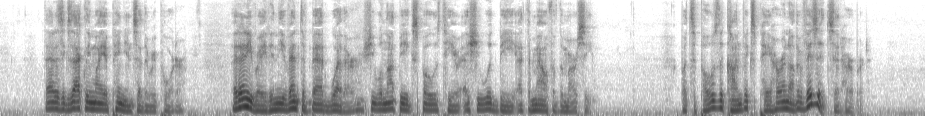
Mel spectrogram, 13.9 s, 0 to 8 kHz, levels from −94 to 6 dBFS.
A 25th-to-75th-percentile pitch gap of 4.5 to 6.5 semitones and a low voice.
Yes: average, 4.9 semitones; low, 100 Hz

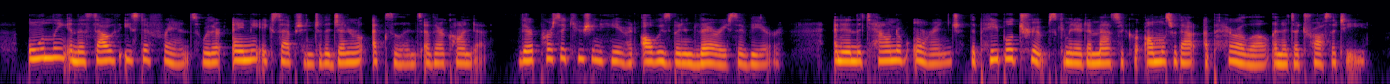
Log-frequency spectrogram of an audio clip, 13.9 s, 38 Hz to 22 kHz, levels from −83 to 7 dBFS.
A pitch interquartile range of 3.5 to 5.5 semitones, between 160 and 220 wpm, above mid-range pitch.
No: average, 3.1 semitones; average, 190 wpm; high, 205 Hz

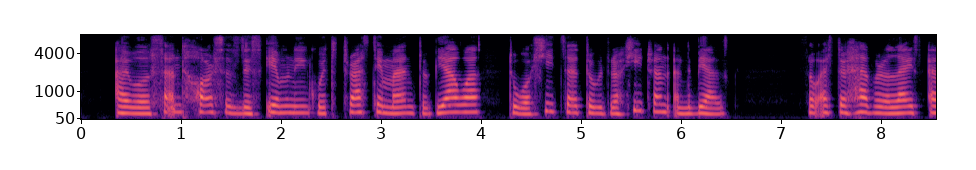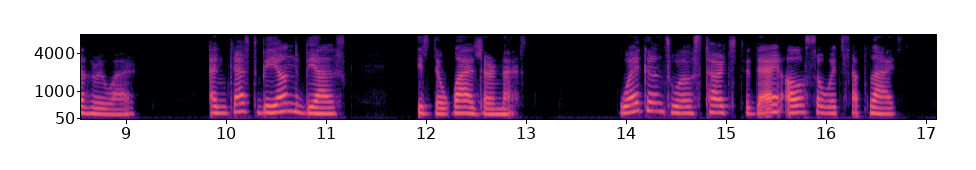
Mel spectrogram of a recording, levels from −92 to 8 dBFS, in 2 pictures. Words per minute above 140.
No: slow, 135 wpm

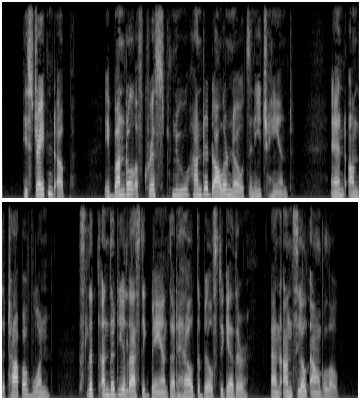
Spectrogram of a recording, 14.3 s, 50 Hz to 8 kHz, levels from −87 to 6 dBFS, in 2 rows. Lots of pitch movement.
No: average, 3.9 semitones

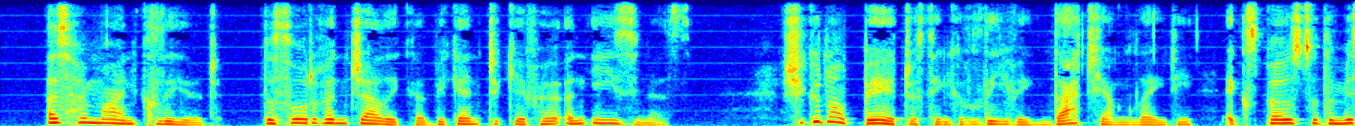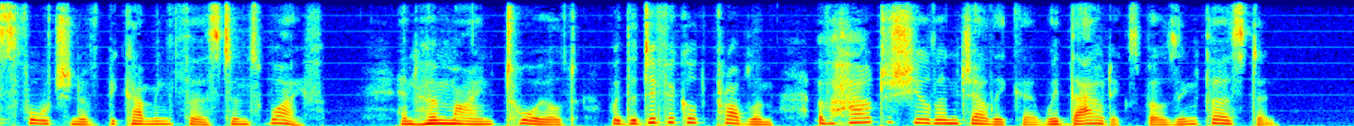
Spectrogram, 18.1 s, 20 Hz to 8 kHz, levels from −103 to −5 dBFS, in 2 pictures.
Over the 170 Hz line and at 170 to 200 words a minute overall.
No: medium, 185 Hz; average, 160 wpm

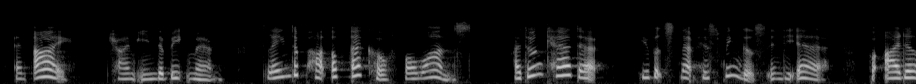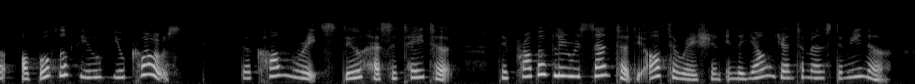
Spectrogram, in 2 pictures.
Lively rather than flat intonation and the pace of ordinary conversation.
Yes: wide, 5.7 semitones; average, 155 wpm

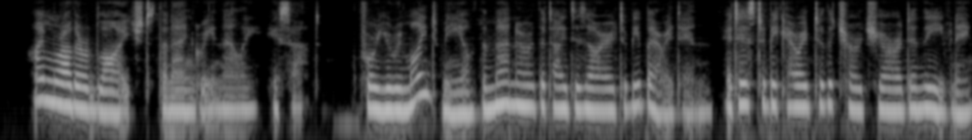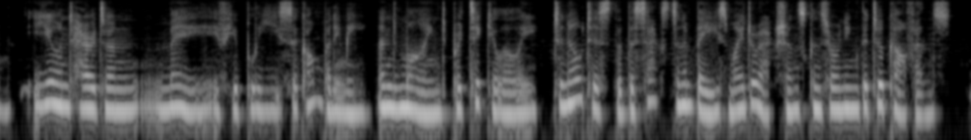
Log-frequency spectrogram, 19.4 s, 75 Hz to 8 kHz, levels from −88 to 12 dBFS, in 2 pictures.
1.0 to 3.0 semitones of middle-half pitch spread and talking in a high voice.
Yes: narrow, 2.5 semitones; high, 210 Hz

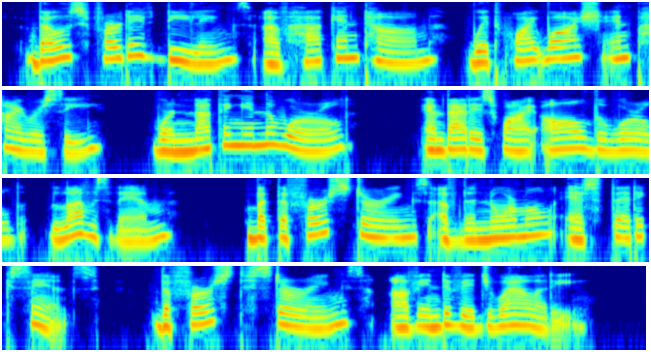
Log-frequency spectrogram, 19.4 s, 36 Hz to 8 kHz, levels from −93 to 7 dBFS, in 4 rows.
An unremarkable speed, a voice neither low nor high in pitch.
No: slow, 130 wpm; medium, 180 Hz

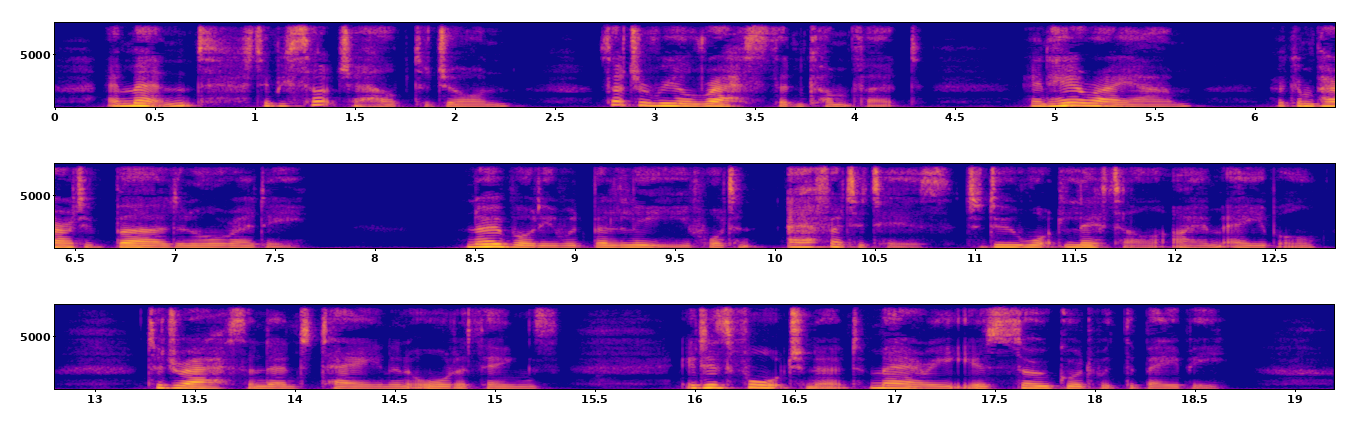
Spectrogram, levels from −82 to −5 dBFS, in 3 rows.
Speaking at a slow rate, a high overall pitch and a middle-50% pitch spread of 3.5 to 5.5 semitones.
No: average, 170 wpm; high, 195 Hz; average, 3.9 semitones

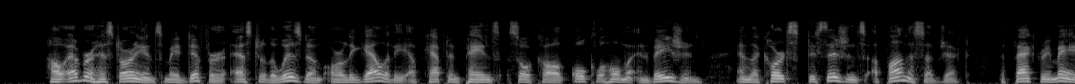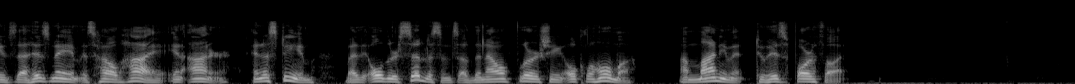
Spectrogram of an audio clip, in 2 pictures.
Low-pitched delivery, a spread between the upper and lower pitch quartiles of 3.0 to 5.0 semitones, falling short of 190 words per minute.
Yes: low, 115 Hz; average, 4.3 semitones; average, 140 wpm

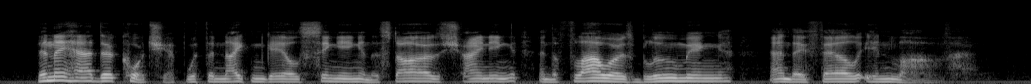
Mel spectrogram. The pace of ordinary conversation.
No: slow, 130 wpm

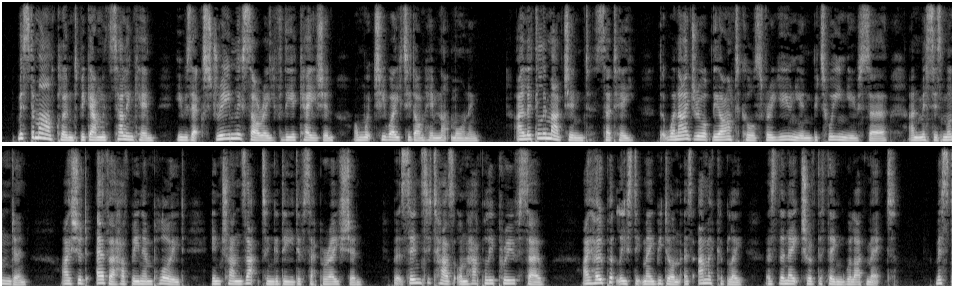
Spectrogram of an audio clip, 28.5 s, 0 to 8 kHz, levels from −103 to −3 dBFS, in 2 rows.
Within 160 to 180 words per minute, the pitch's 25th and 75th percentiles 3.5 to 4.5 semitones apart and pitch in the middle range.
Yes: average, 170 wpm; average, 4.2 semitones; medium, 145 Hz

